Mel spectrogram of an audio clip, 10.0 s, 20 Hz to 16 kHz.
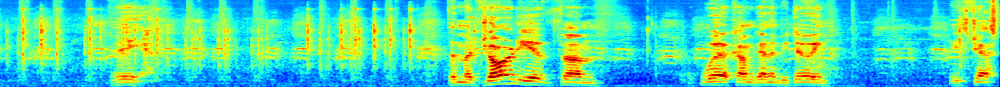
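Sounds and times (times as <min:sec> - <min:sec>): milling machine leadscrew clicking: 0:00.0 - 0:04.9.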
